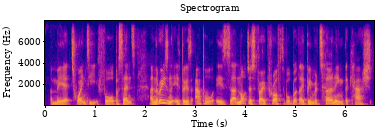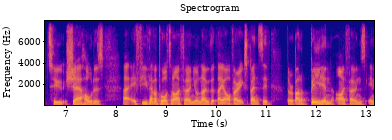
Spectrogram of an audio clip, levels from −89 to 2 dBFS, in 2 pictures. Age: 30-49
